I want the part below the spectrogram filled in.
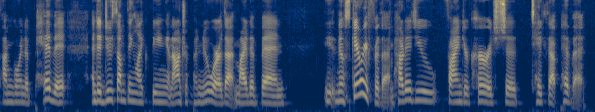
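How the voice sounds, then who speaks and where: A woman's voice: fairly low pitch, no room sound, studio quality. A woman interviewing a guest in a casual, chatty way, mixing personal asides into her questions. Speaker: podcast interviewer.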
